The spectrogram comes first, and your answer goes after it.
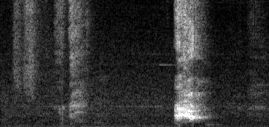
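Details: French Bulldog playing with rubber toys makes one short, sharp bark after a couple of soft huffing sounds, otherwise quiet.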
